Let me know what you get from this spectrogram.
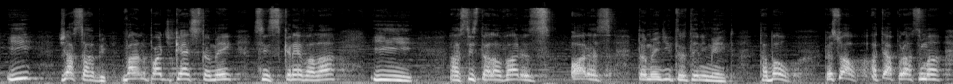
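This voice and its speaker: A man's voice: extremely high pitch, normal speed, creaky, warm tone, soft background music. A Brazilian man giving a casual comic book review, chatty and tagging his sentences with little check-ins. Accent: Brazilian Portuguese.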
